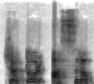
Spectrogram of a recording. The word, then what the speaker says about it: Chaturasra: Part number 3 is called as Chatur Asra Pranayam. Difficult to pronounce.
